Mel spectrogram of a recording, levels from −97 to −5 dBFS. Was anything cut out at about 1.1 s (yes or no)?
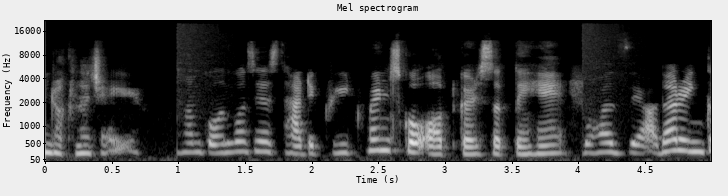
yes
